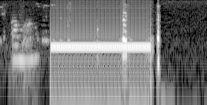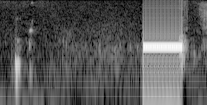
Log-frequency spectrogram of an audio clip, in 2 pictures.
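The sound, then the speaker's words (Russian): A telephone ringback tone while calling the company Teploenergosbyt SPB after its automated phone menu: a steady, mid-pitched hum lasting about two seconds, then a long silence before a second, shorter burst of the same tone. A few faint murmurs precede the first. “Звоню.”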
